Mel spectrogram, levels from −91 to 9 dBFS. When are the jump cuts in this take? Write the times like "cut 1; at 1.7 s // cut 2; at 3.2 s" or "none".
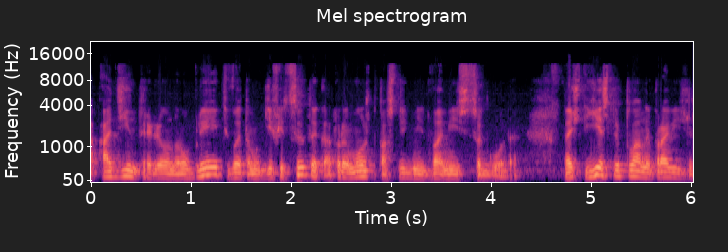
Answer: cut 1; at 1.3 s // cut 2; at 1.7 s // cut 3; at 2.8 s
